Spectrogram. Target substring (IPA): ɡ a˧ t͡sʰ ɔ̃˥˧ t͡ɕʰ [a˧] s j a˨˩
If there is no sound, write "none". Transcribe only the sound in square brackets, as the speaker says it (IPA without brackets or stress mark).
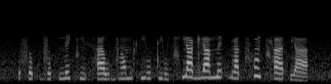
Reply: a˧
